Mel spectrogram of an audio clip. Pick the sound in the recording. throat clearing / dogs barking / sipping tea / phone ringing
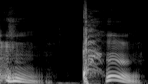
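throat clearing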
